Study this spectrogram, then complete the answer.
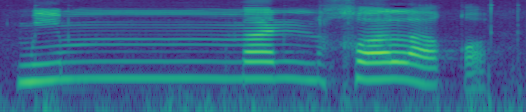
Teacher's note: Imma kita bacanya dengan tempo gunnah yang dipanjangkan.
